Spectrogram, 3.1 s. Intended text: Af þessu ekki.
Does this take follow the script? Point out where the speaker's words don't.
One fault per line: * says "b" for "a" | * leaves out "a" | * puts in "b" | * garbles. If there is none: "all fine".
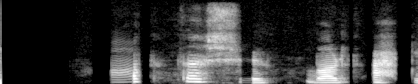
* puts in "varð"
